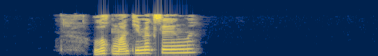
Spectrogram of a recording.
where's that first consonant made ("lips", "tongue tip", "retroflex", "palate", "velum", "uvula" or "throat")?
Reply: tongue tip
